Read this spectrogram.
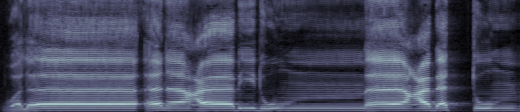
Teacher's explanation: bu yerda o'sha ana deya faqatgina bir harakat bilan o'qiladi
